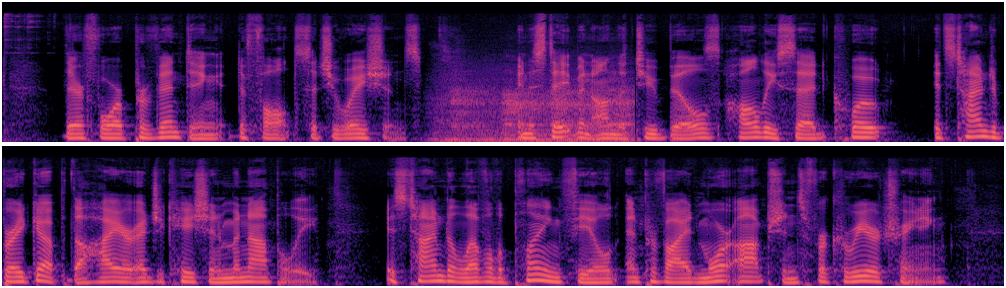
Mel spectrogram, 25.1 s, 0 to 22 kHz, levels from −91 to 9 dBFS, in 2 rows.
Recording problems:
wrong speed, natural pitch; too slow; 0.5 times normal speed
jangling keys; faint; at the start; peak 15 dB below the speech
dog barking; noticeable; from 5.5 to 8 s; peak 8 dB below the speech

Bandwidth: 15.5 kHz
